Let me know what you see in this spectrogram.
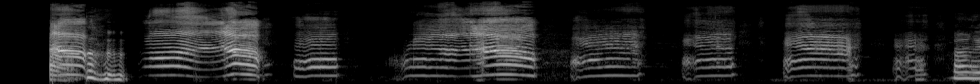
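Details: Infant cries in repeated high, clear bursts with brief pauses for breath; parent wonders if the baby is hungry and wanting to feed; ordinary infant crying.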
